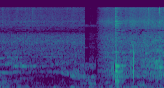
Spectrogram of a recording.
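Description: Faint hiss for about a second, then pork pieces frying in a dry pan in their own released fat begin to sizzle, growing louder, with a couple of light clicks.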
